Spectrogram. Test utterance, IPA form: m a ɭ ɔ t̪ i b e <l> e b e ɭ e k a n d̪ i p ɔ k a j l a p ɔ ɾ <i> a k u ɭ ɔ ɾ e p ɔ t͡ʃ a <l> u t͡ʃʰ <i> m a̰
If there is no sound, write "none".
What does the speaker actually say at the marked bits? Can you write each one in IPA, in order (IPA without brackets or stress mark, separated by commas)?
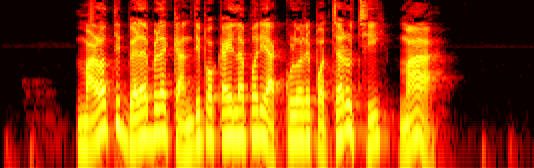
ɭ, i, ɾ, i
